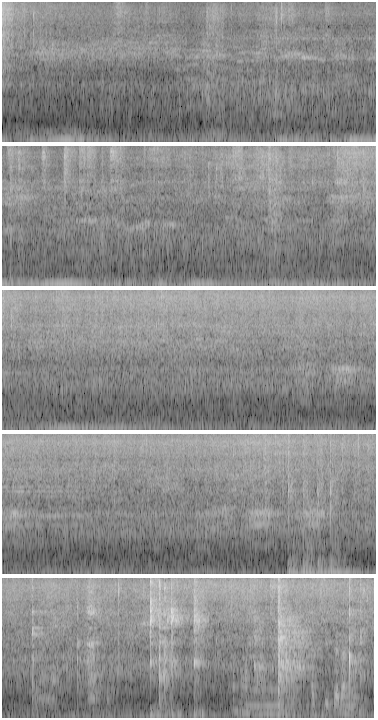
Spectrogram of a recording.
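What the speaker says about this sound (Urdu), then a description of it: "شیرہ ہمارا تیار ہو چکا ہے، اب ہم اس میں چاول ڈالیں گے۔" Rice tipped into sweet sugar syrup in a pot and stirred, a steady bubbling sizzle with soft scraping and clinks that grow busier toward the end, with no talking.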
